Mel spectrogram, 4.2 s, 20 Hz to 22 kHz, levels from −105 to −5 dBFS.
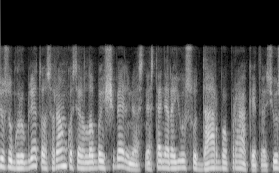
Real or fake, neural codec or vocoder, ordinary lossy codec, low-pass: real; none; Opus, 64 kbps; 7.2 kHz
